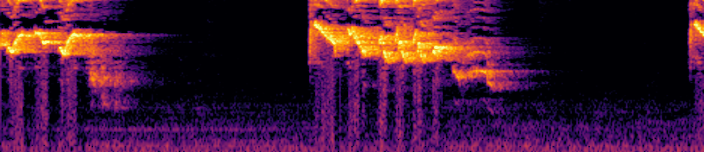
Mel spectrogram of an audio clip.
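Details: In the wild near Kediri on Java, a Javan bush lark sings vigorously. Bursts of shrill, rapid twittering about two seconds long, each falling to a lower buzzy ending, are separated by silent gaps.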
